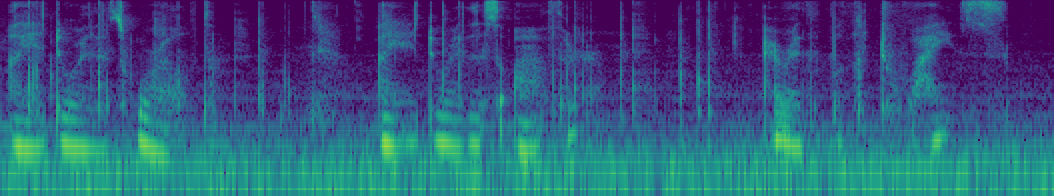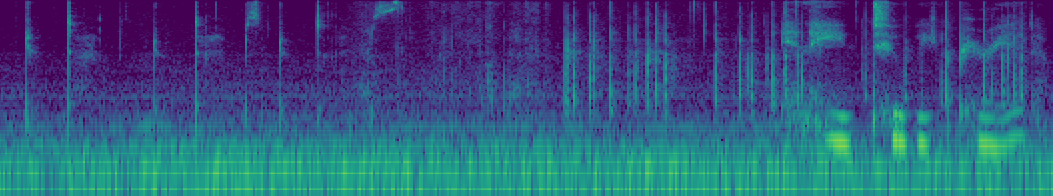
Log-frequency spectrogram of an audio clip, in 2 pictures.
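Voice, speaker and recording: An American woman speaking in a soft, gentle ASMR style as she presents books in a calming, unhurried manner. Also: medium pitch, rough recording. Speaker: ASMR book reviewer and host. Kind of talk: soft-spoken whispered ASMR haul.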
